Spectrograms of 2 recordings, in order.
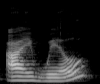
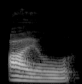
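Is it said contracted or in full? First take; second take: full; contracted. First: Both words are said fully and separately. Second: The words are joined into one short syllable. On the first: "instead of saying I will" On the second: "we can say I'll"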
